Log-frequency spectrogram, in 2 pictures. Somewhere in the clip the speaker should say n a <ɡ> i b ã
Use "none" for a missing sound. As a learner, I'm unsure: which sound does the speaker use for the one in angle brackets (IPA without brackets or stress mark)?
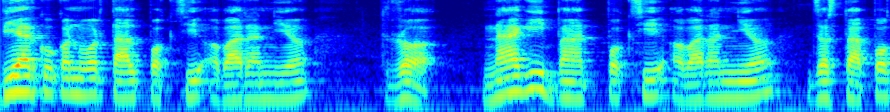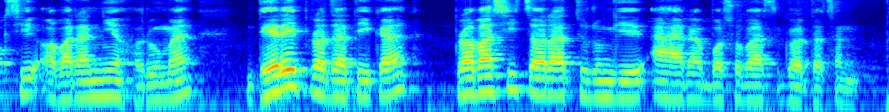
ɡ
